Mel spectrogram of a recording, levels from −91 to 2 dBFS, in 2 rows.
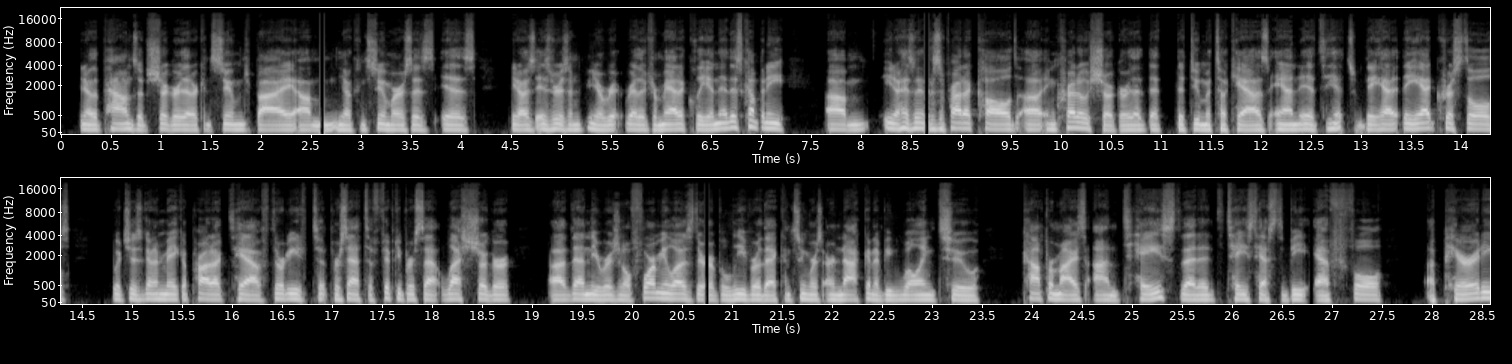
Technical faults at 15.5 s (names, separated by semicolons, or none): none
